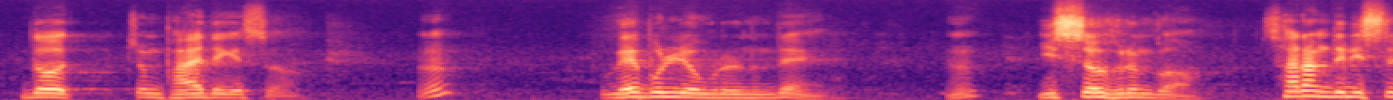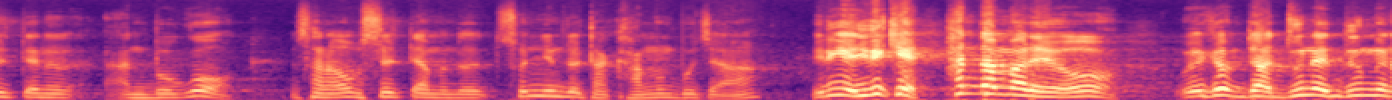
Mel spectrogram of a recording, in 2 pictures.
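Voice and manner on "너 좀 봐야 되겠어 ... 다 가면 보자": low, quiet veiled threat; hushed parental warning. Acted. Parent warning a child while guests are around, low and hushed. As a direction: keep it down so guests won't hear.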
